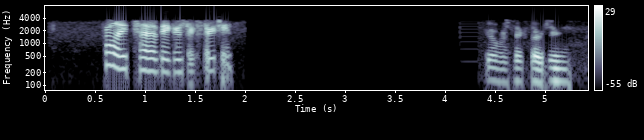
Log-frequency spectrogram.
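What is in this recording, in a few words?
Police Southwest District Dispatch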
